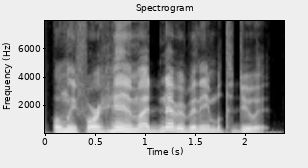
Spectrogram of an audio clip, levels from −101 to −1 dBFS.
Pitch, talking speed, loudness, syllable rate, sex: 160 Hz, 250 wpm, -15 LUFS, 6.3 syllables/s, male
